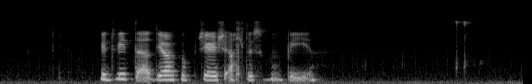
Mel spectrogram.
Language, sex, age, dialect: Faroese, female, 15-35, Suðurstreymoy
